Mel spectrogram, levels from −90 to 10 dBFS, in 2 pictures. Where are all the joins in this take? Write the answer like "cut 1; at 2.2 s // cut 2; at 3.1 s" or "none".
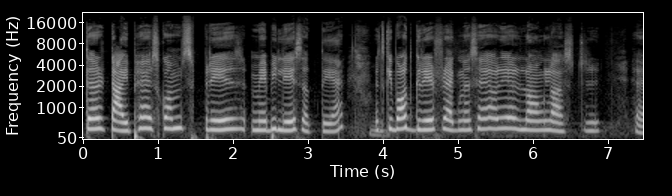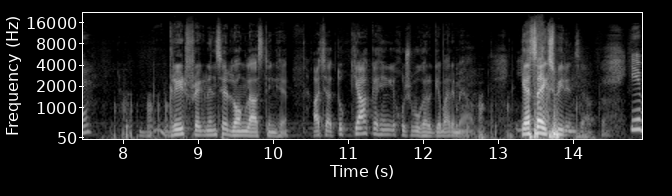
none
